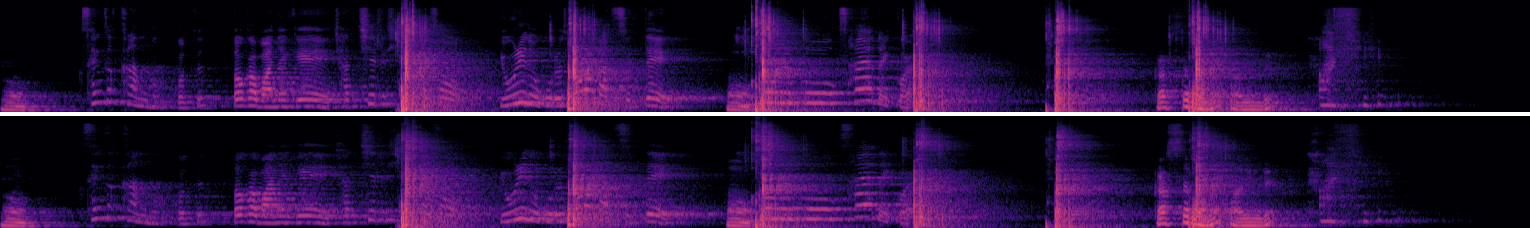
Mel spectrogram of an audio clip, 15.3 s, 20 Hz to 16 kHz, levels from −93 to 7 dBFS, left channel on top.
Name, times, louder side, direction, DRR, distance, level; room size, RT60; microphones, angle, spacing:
voice 1, 0.0-0.4 7.3-7.5 11.5-12.7 13.1-13.2, right 3 dB, 50° right, 7 dB, 0.5 m, -39 dB
voice 2, 0.9-4.7 5.0-6.8 7.3-9.2 13.2-13.8, left 2 dB, 75° left, 6 dB, 1.5 m, -47 dB
sound 1, 4.0-4.3 5.5-6.2 7.4-8.0 9.0-9.5 10.5-10.8 11.7-12.4, left 4 dB, 35° left, 0.6 m, -34 dB
23.5 x 14.0 x 4.3 m, 2.2 s
head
